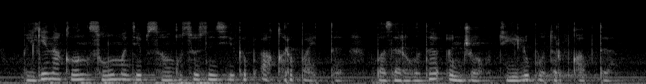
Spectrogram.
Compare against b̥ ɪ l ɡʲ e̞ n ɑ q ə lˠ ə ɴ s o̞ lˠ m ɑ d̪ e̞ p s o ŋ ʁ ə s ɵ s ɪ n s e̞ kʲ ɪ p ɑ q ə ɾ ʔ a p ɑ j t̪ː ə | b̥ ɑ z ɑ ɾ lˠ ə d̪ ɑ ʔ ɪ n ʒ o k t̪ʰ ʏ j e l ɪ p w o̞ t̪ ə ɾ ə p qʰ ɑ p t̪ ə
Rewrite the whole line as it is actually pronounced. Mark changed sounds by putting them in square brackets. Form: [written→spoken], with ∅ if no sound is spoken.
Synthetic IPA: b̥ ɪ l ɡʲ e̞ n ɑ q ə lˠ ə ɴ s o̞ lˠ m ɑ d̪ e̞ p s o [ŋ→ɴ] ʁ ə s ɵ [s→z] ɪ n s e̞ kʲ ɪ p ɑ q ə ɾ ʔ [a→ə] p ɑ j t̪ː ə | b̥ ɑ z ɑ ɾ lˠ ə d̪ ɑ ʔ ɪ n ʒ o [k→q] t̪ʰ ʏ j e l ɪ p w o̞ t̪ ə ɾ ə p qʰ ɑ p t̪ ə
